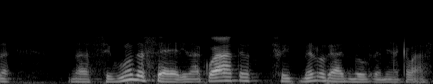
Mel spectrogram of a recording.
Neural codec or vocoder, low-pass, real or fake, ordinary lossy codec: vocoder, 22.05 kHz, 80 mel bands, Vocos; 3.6 kHz; fake; none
